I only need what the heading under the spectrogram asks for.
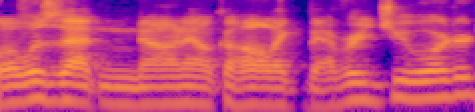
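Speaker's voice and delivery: ordinary talk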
